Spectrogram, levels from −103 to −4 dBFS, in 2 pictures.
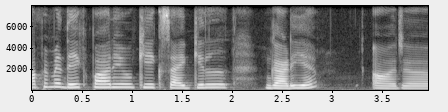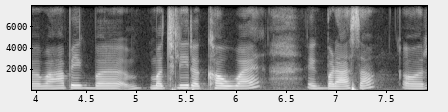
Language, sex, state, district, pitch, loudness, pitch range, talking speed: Hindi, female, Jharkhand, Jamtara, 230 Hz, -19 LUFS, 215-285 Hz, 190 wpm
